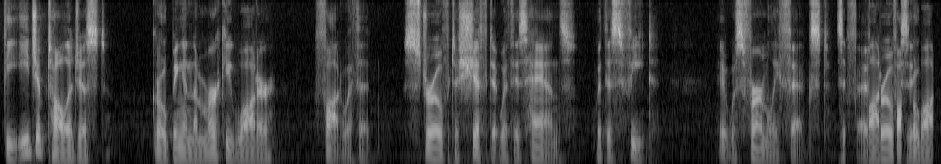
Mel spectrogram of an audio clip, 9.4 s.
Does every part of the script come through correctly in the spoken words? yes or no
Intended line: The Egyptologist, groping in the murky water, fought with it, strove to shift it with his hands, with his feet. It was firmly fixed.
no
